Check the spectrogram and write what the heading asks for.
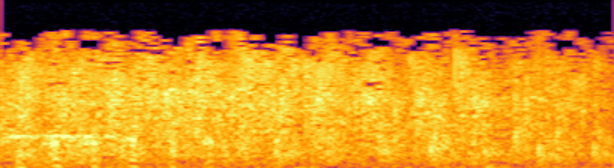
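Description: A crowd applauds steadily for about four seconds, a dense crackle of many hands clapping at once with no pauses, holding a fairly even level throughout.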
